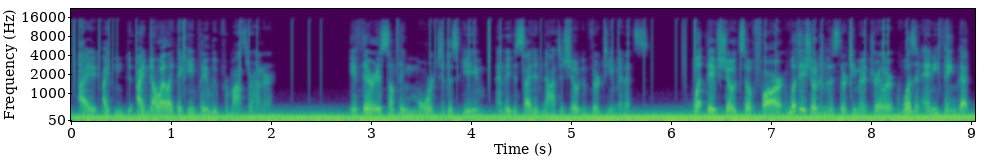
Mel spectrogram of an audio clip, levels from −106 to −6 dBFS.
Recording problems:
wrong speed, natural pitch; too fast; 1.6 times normal speed
low rumble; loud; throughout; 5 dB below the speech
crackle, like an old record; noticeable; 15 dB below the speech

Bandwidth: 14.5 kHz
